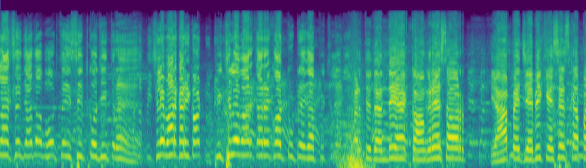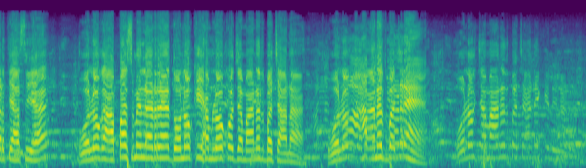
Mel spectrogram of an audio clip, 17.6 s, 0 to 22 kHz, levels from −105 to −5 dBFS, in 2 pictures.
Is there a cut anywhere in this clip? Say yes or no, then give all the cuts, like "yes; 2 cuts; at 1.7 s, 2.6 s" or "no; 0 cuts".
yes; 1 cut; at 5.2 s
